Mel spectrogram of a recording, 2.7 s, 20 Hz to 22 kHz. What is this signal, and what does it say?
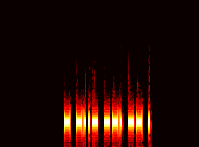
Morse code, heard as a keyed tone, about 44 wpm, 700 Hz. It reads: TXGME
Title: Code Groups - 5 Letter:Numbers - 45wpm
